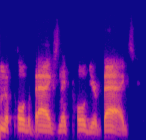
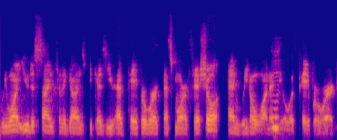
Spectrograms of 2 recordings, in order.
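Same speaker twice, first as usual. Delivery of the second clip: put-on whisper, lower; 4 semitones lower than usual. Retelling what the sergeant said to the speaker: imitating someone whispering.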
